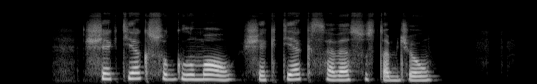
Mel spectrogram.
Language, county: Lithuanian, Kaunas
